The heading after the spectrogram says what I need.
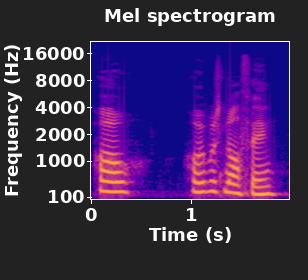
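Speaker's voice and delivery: put-on high, dismissive girlish voice; high fibbing princess; evasive princess.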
